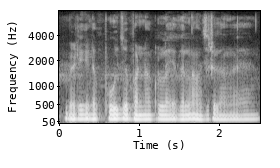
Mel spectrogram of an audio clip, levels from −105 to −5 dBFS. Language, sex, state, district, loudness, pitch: Tamil, male, Tamil Nadu, Kanyakumari, -15 LUFS, 115 Hz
